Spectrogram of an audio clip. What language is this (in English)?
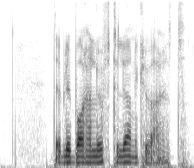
Swedish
